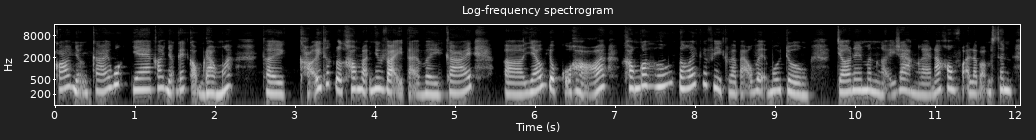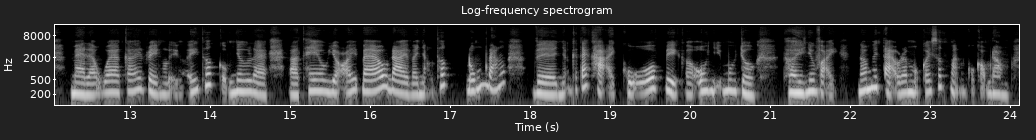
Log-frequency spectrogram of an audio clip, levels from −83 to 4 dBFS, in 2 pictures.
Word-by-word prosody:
có 280 +2 +3
những 235 -8 0
cái 245 +2 -1
quốc 375 +4 +3
gia, 270 0 +3
có 300 - +1
những 250 -5 0
cái 275 +2 -2
cộng 210 - -1
đồng 215 0 +3
á, 315 - +2 0.4
thì 210 -3 +1 0.2
họ - - -2
ý 285 +3 +4
thức 390 +3 -4
được 255 -2 +3
không 280 0 +3
phải 245 -3 +1
như 285 +1 +5
vậy, 235 - +3
tại - - -5
vì 200 -1 0
cái, 225 +6 +1 0.4
ờ, 205 -2 0
giáo 245 - +2
dục 270 -2 +5
của - - -3
họ - - 0
á 320 - +4 0.2
không 295 0 +3
có 345 - +6
hướng 335 +1 +3
tới 305 +4 +4
cái 375 - -2
việc 290 -5 +1
là 220 -2 -3
bảo - - -6
vệ 255 +2 -2
môi 250 +3 0
trường. 210 -7 0 0.3
Cho 230 0 +2
nên 255 +1 +3
mình 255 -2 +3
nghĩ 200 -1 -7
rằng 240 -3 -2
là 195 -1 -4
nó 235 +4 +1
không 280 -1 +1
phải - - -4
là 215 - -1
bẩm 230 - -6
sinh 260 +3 +1 0.3
mà 210 -1 +3
là 195 0 +1
qua 225 +3 -1
cái 250 +3 -2
rèn 215 -5 +1
luyện 200 -1 -8
ý 240 +5 -1
thức 365 +6 0
cũng - - -7
như 240 0 +2
là, 205 -4 0 0.3
ờ, 195 -1 +1
theo 245 -1 0
dõi 235 +2 -1
báo 250 +6 +5
đài 230 -7 +3
và 195 - -4
nhận 200 +3 -5
thức 345 +1 -1 0.2
đúng 250 +7 +2
đắn 285 +2 +1 0.4
về 205 -2 +2
những 205 +6 -6
cái 275 - -11
tác 320 +3 +1
hại - - +1
của 215 +6 +2
việc, 225 -6 +3
ờ, 200 -1 -5
ô 235 +5 +1
nhiễm 245 0 -2
môi 255 -1 +1
trường 210 -6 0 0.4
thì 225 -1 +5
như 240 +2 +4
vậy 220 -3 -4 0.3
nó 245 +2 +3
mới 305 +3 +5
tạo 205 - +2
ra 220 - 0
một 225 -1 +1
cái 230 +2 -3
sức 320 +3 -6
mạnh 230 0 -6
của - - -16
cộng 210 - -5
đồng 205 -2 -2
240 Hz, 245 wpm, -20 LUFS, 215-275 Hz, 0.4 s, có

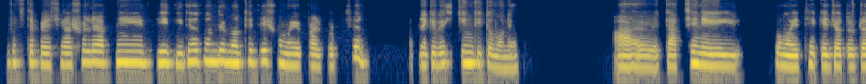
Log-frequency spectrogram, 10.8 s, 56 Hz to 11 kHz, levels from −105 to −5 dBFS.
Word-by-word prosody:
বুঝতে 215 0 -4
পেরেছি। 195 -1 -2
আসলে 225 +3 -2
আপনি 220 +1 0 0.4
যে 220 - +5
দ্বিধাদ্বন্দ্বের 230 +3 +2
মধ্যে 210 +2 +3
দিয়ে 235 0 +1
যে 235 - -12
সময় 190 -4 0
পার 180 -2 -2
করছেন, 180 - -4 0.6
আপনাকে 190 +1 -3
বেশ 200 +1 -1
চিন্তিত 210 -2 +3
মনে 155 0 -5 1.3
আর, 165 0 +2 0.3
চাচ্ছেন 175 +5 +1
এই 180 0 +3 0.7
সময় 175 -3 +4
থেকে 190 -3 -2
যতটা 180 0 0
200 Hz, 120 wpm, -21 LUFS, 180-220 Hz, 1.3 s, যে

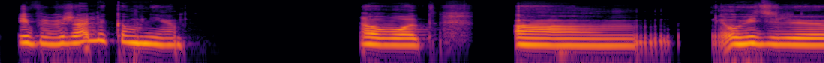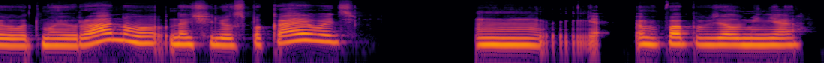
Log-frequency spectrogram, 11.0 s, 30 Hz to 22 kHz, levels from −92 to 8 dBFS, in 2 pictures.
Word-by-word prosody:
и 260 - +4
побежали 245 +6 +1
ко 290 -2 -4
мне. 230 -4 +2 1.2
А 225 -2 +4
вот. 200 -1 +1 0.5
Ам, 195 -1 +1 0.4
э, - - -8
увидели 215 -3 +3
вот 190 +1 -4
мою 195 -1 -2
рану, 260 - +2
начали 220 -1 -2
успокаивать. 275 +8 -1 0.8
М, 210 -1 0 0.6
а, 220 -1 -2
папа 225 -1 0
взял 210 0 0
меня 205 0 -2
215 Hz, 105 wpm, -23 LUFS, 205-240 Hz, 1.2 s, и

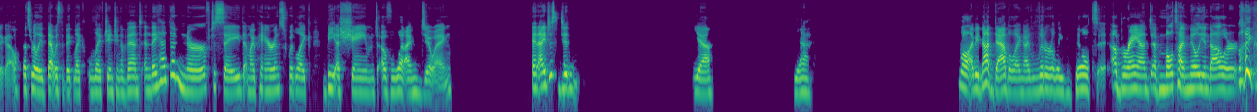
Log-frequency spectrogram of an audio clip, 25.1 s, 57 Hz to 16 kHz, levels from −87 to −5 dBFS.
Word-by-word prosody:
ago, 175 0 -8
that's 185 +1 -2
really 160 -4 +2
that 180 - +6
was 175 0 -2
the - - -18
big, 155 0 -2
like, 150 -1 -4
life 155 -1 -4
changing 160 -1 -5
event, 165 +2 -2
and 170 +1 -7
they 195 +1 +4
had 280 +3 +1
the 370 -1 +3
nerve 165 - 0
to - - -7
say 165 -4 0
that 170 - -6
my 160 0 -3
parents 170 +1 -3
would, 175 -1 -5
like, 160 -2 -4 0.3
be 190 0 -1
ashamed 155 -3 -3
of 165 0 -4
what 160 +2 -1
I'm 155 0 -2
doing. 140 0 -5 1.6
And 195 0 +3
I 205 +2 +7
just 365 - -2
didn't 195 +6 0 2.3
Yeah. 150 -2 +1 1.7
Yeah. 155 0 -4 3.0
Well, 205 -4 +4
I 180 - +2
mean, 185 -1 +2
not 230 -6 +5
dabbling, 155 -3 +2
I 155 +1 -1
literally 165 0 -2 0.2
built 180 -1 +1 0.3
a 220 - +4
brand, 180 0 +3
a 190 -1 +1
multimillion 185 0 +3
dollar, 175 0 +2
like, 395 - +6
170 Hz, 115 wpm, -21 LUFS, 160-185 Hz, 3.0 s, I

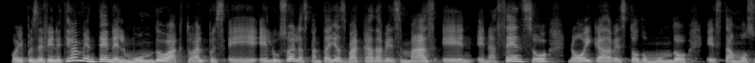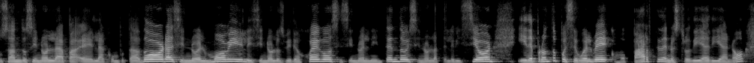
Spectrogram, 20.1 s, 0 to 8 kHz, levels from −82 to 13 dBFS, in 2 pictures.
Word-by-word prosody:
Oye, 190 0 +1
pues, 195 0 0
definitivamente 230 - +3
en 215 -5 +3
el 170 -1 +3
mundo 205 +4 +4
actual, 180 +2 0
pues, 185 -2 -6
eh, 160 -1 -3
el 180 +1 -1
uso 210 +6 -2
de 280 - +7
las 180 -7 -3
pantallas 185 +4 -1
va 185 0 +1
cada 190 0 -1
vez 185 0 -3
más 180 +4 +1
en 175 -2 -2
en 175 -3 -5
ascenso, 220 +5 +1 0.3
¿no? 205 +1 +2
Y 210 -2 +2
cada 190 -2 +1
vez 185 0 -4
todo 185 0 0
mundo 185 0 0 0.2
estamos 180 +2 -3
usando 190 -1 -2
sino 180 -1 -3
la 170 -2 -1
pa 160 -1 -4
eh, 170 -1 -3
la 160 -1 -6
computadora, 185 +11 +4
y - - -1
sino 185 -5 -2
el 170 -2 0
móvil, 240 +4 +2
y 180 - -2
sino 175 +1 -5
los 175 -2 -5
videojuegos, 240 +9 0
y 185 - -16
sino 170 0 -7
el 170 -2 -4
Nintendo, 235 +9 -1
y - - -2
sino 175 -6 -9
la 170 -1 -7
televisión. 165 +10 0 0.3
Y 200 - -2
de 200 - +4
pronto, 235 +9 -2
pues, 250 -4 -1
se 195 - -3
vuelve 215 +6 +3
como 155 -6 -13
parte 215 +5 -2
de 225 -2 0
nuestro 175 -1 -5
día 180 +1 -1
a - - -4
día, 165 0 -4
¿no? 190 - -4
185 Hz, 195 wpm, -24 LUFS, 175-220 Hz, 0.3 s, de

